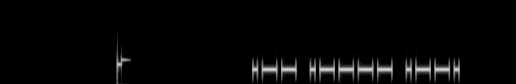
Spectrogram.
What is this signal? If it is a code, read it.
Morse code, heard as a keyed tone, about 25 wpm, 700 Hz. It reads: W1P
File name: Three Letter-Number Combinations - 25wpm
